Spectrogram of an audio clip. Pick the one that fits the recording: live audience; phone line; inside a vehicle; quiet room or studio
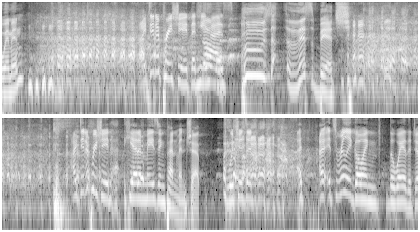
live audience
